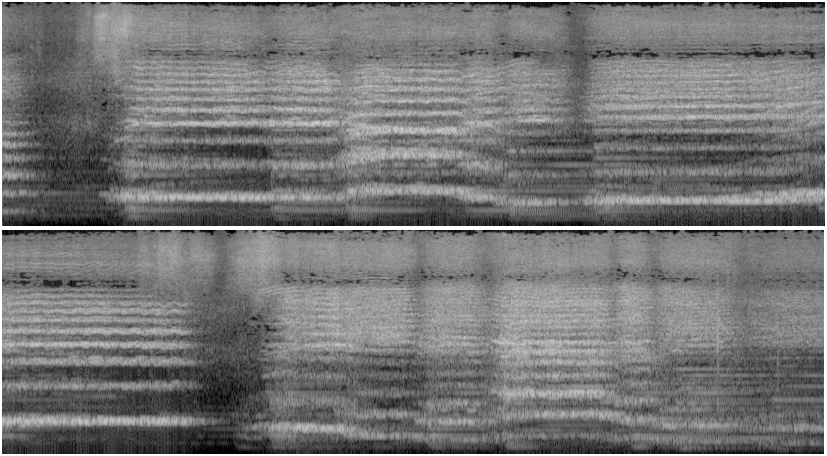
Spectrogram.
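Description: Children's choir singing long, held phrases, with short breath pauses about half a second in and again about ten seconds in.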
